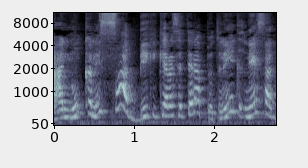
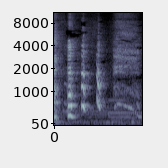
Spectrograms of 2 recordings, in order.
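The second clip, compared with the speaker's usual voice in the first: short high burst of laughter at herself; laughing; 6 dB quieter than usual. Real, not acted. After forgetting a word, she laughs at herself. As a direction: laugh it off, embarrassed.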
